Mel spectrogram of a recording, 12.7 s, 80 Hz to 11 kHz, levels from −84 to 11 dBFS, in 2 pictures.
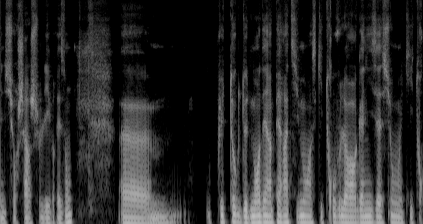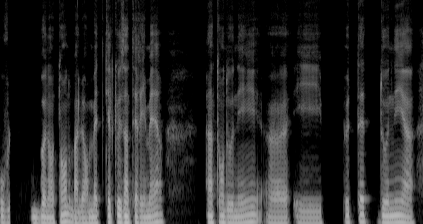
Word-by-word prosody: a - - -1
une 85 - -2
surcharge 85 +1 -2
sur 90 - -7
livraison. 85 +5 -2 0.7
Hem, 90 0 +2 0.7
plutôt 105 +2 -1
que - - -2
de 95 +1 +3
demander 100 +2 +5
impérativement 100 0 +2
à 95 - 0
ce - - -9
qu'ils 85 - -9
trouvent 100 -1 -3
leur 95 -1 +5
organisation 95 0 +1
et - - -2
qu'ils 80 - -10
trouvent 95 -2 -4 0.4
une 90 - +1
bonne 90 0 +2
entente, 110 +6 +2
bah, 85 - +1
leur 85 0 +1
mettre 90 0 0
quelques 100 0 +2
intérimaires, 95 +3 +2 0.6
un 100 - +2
temps 100 +1 0
donné, 95 +4 0
heu 90 0 -1
et 90 -2 -5 0.3
peut-être 110 +2 -3
donner 105 0 +3
à 90 -2 0
95 Hz, 170 wpm, -22 LUFS, 90-100 Hz, 0.7 s, demander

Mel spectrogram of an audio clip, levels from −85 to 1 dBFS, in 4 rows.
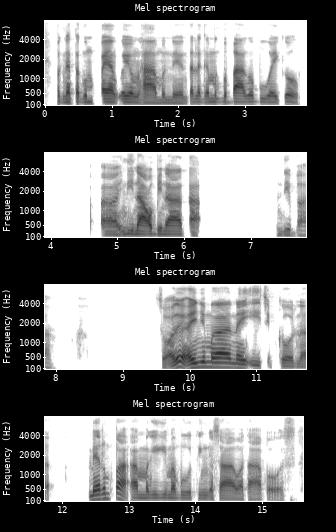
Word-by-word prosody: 'pag 95 - -8
napagtagumpayan 105 -1 0
ko - - -6
'yong 100 -2 +1
hamon 90 0 -1
na 90 - -5
'yon, 90 - -9
talagang 100 +2 -4
magbabago 105 +1 0
buhay 105 -1 -5
ko. 110 +3 -5 1.0
Ah, 95 -1 0
hindi 105 +3 -4
na 105 -1 +6
ako 100 +2 +6
binata. 100 -2 +1 1.2
'Di 95 -1 -9
ba? 80 -2 -10 1.6
So, - - -4
ano - - +5
'yon, - - +7
ayon 155 +4 +6
'yong 170 -1 +2
mga 160 0 +8
naiisip 130 -5 -2
ko 100 -1 -3
na 95 -1 -5 0.6
meron 160 +5 +2
pa, 180 -2 +2
um, 105 -1 -2
magiging 105 0 -5
mabuting 100 -1 -6
asawa, 90 -2 -2
tapos 85 +1 -8
100 Hz, 130 wpm, -24 LUFS, 95-105 Hz, 1.6 s, mga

